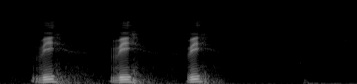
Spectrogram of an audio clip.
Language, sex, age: Danish, male, 30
